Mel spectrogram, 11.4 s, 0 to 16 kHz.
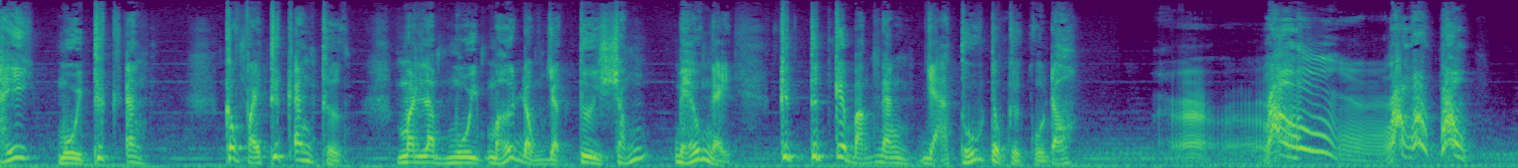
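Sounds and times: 
speech: 0:00.0 - 0:08.2, 0:08.8 - 0:11.2
faint low rumble: 0:06.8 - 0:11.3
dog growling and snarling: 0:08.7 - 0:11.1
dog barking fiercely: 0:09.5 - 0:09.8, 0:10.4 - 0:11.2.

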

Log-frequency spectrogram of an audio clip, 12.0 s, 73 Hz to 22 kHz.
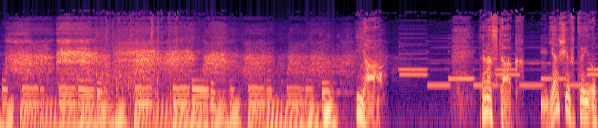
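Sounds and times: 
large flock of crows cawing over a cemetery: 0:00.0 - 0:07.8
speech: 0:01.2 - 0:07.7, 0:09.6 - 0:11.9.

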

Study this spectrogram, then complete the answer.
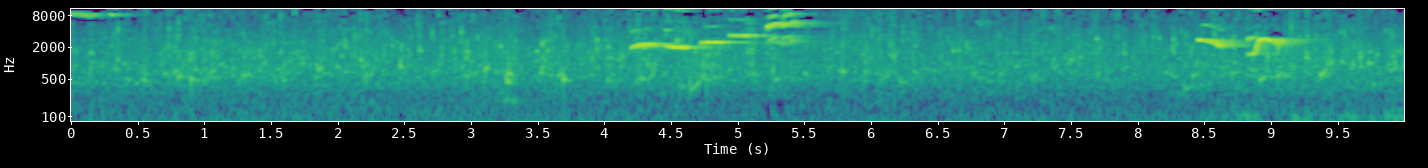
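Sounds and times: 
orange-headed thrush whistling song: 0:04.2 - 0:05.7, 0:08.5 - 0:09.4.

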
